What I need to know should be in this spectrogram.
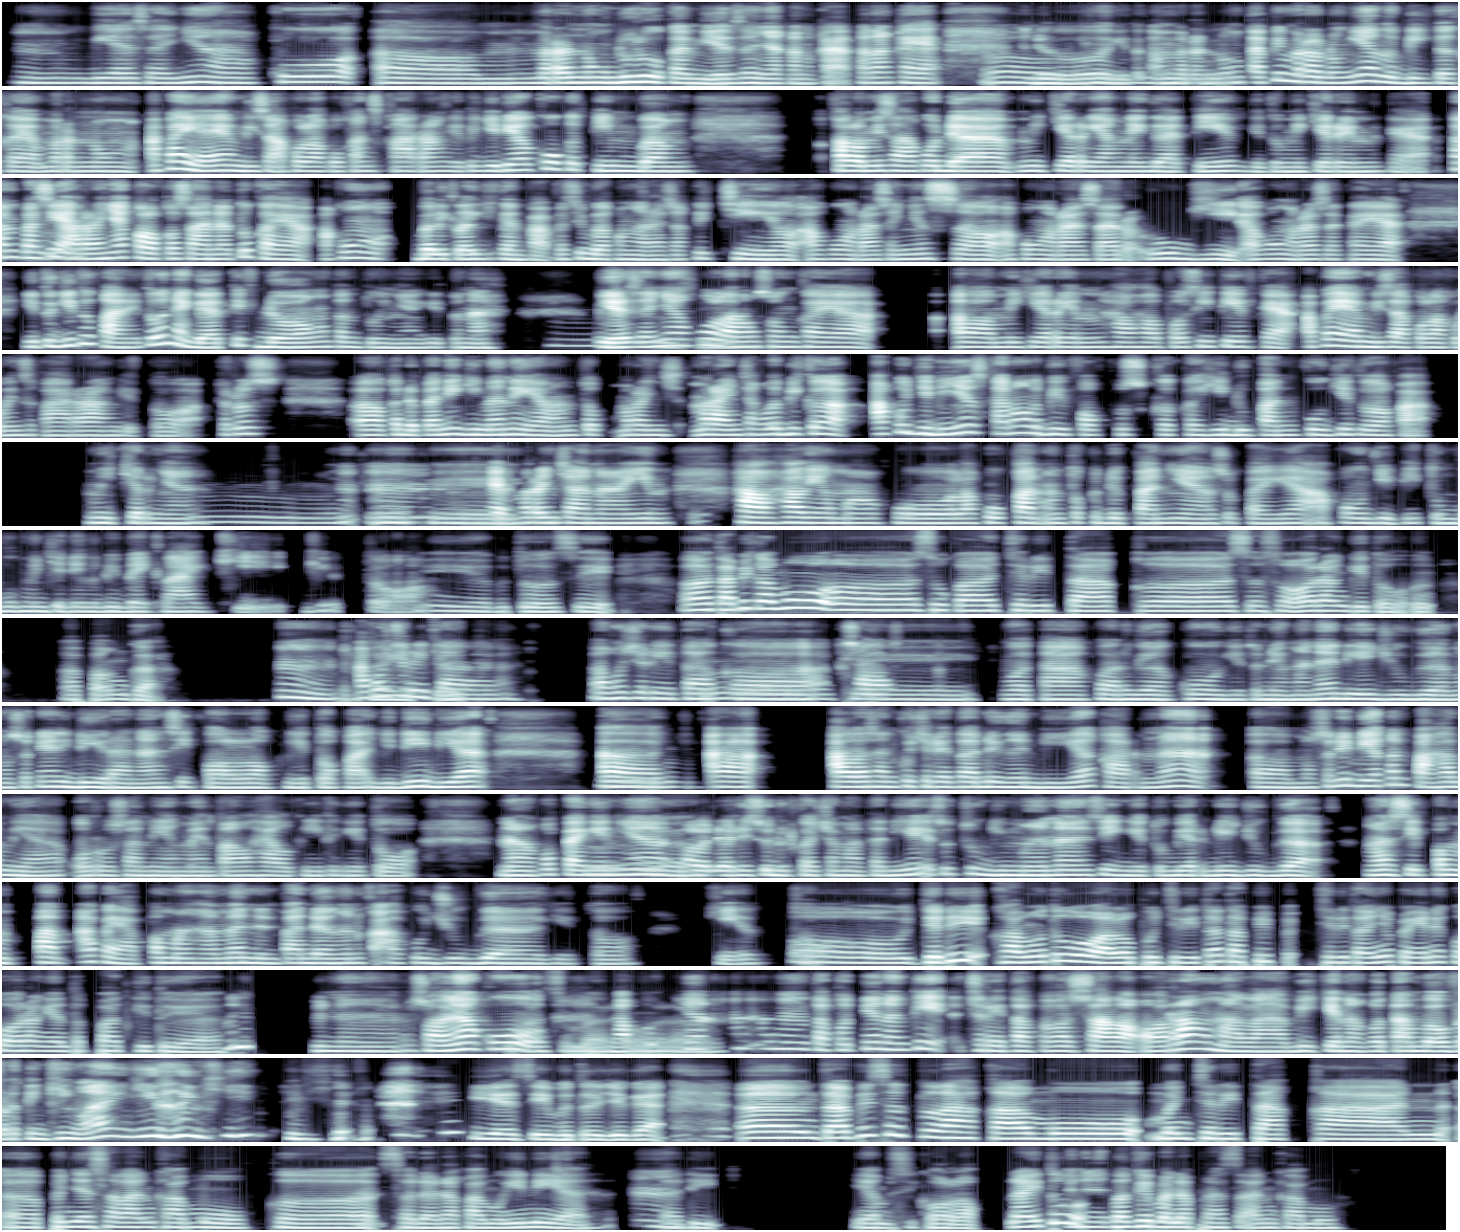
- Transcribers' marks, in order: laughing while speaking: "dulu"; tapping; in English: "mental health"; in English: "overthinking"; laughing while speaking: "lagi, lagi"; laughing while speaking: "Iya"
- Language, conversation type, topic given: Indonesian, podcast, Apa yang biasanya kamu lakukan terlebih dahulu saat kamu sangat menyesal?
